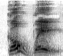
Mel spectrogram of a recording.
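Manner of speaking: loud grumpy shove-off; grouchy ladybug. Acted. Grouchy ladybug shooing the friendly one, loud and gruff. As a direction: bark it out like a cranky bug.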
